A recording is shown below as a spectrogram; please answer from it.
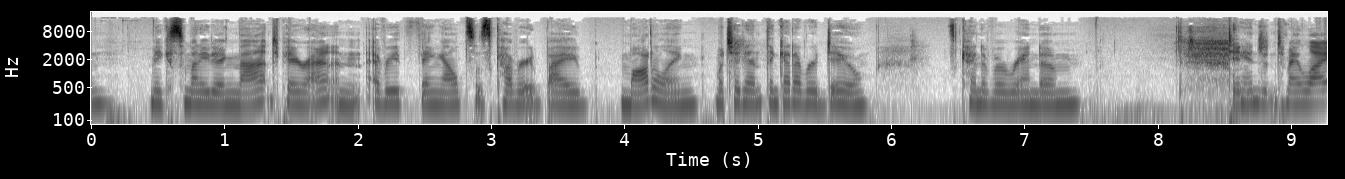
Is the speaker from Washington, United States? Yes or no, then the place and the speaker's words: yes; Washington, United States; And I didn't know who he was because I grew up in Washington.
